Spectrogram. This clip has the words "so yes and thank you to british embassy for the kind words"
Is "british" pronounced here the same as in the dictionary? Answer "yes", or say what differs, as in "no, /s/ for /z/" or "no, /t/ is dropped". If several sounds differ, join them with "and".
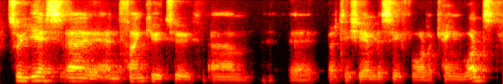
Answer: yes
